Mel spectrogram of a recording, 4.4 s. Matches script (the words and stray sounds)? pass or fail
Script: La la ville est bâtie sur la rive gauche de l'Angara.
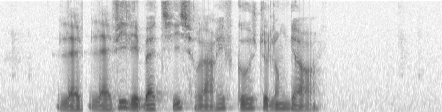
pass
